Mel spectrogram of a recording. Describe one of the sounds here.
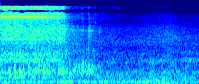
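Water runs briefly from a tap into a sink.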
